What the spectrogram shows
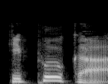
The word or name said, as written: kipuka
